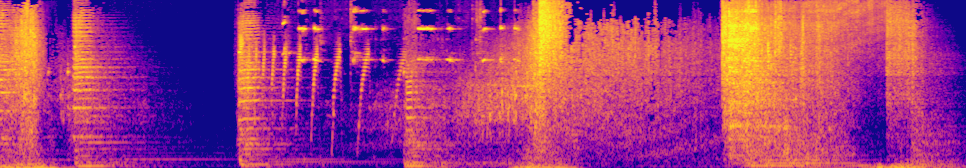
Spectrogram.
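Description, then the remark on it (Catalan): Fireworks explode in a series of about five loud booming blasts at irregular intervals, each followed by a crackling, fizzing decay, with no talking. “Declaro inaugurats els focs artificials!”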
